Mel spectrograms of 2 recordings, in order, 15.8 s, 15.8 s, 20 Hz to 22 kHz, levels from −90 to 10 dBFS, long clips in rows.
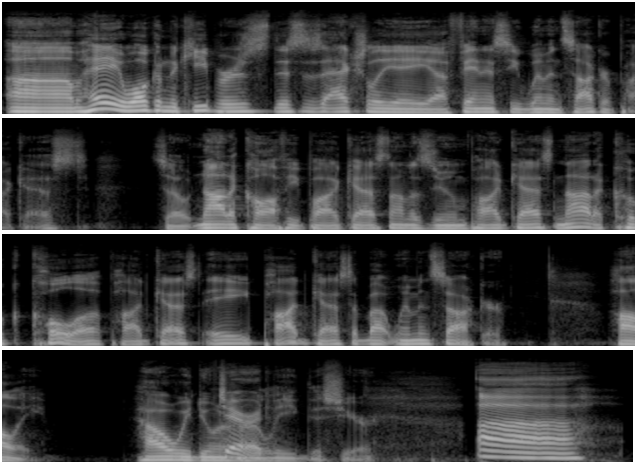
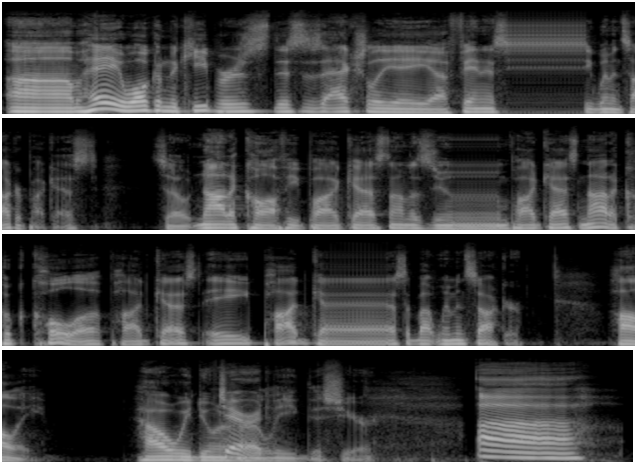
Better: first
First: none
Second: audio freezing; at 3 s, at 7 s and at 10 s

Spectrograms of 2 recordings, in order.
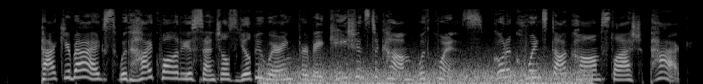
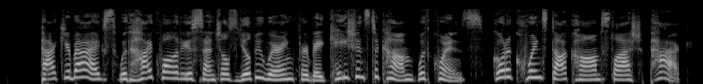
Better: second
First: wind noise on the microphone; heavy; from 2.5 to 6 s; 6 dB below the speech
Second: none

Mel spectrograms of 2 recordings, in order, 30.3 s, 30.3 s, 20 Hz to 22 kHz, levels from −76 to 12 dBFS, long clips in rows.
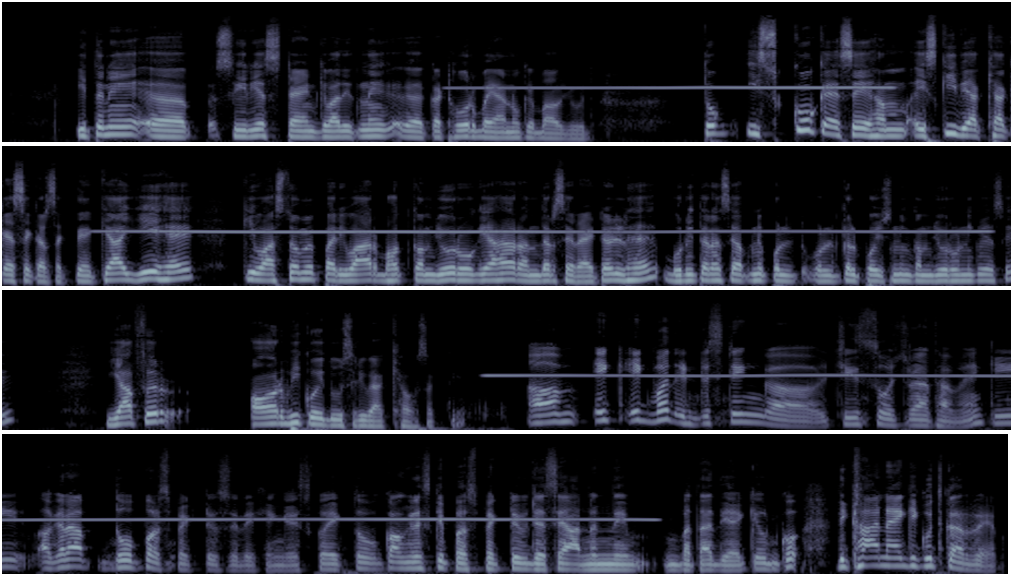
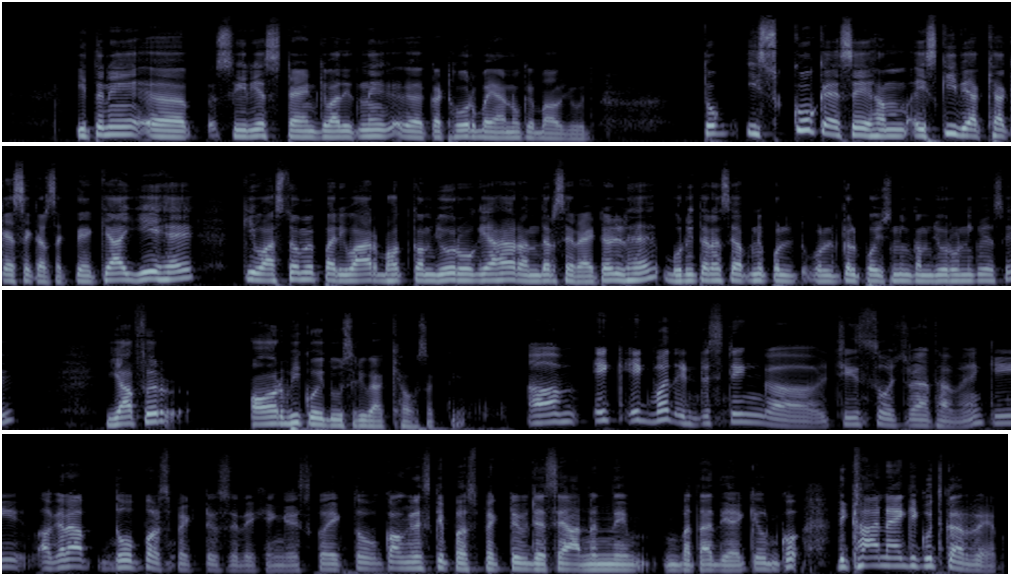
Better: second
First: high-pitched whine; loud; from 3.5 to 6.5 s, from 8 to 15 s and from 19 to 28 s; 2 kHz, 7 dB below the speech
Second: none

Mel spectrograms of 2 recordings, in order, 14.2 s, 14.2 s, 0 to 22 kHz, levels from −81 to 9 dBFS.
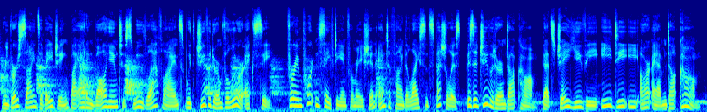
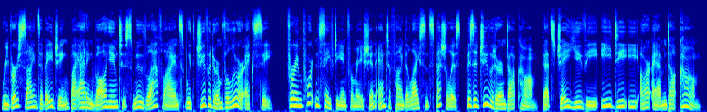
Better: second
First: animal sounds; noticeable; throughout; 10 dB below the speech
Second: none

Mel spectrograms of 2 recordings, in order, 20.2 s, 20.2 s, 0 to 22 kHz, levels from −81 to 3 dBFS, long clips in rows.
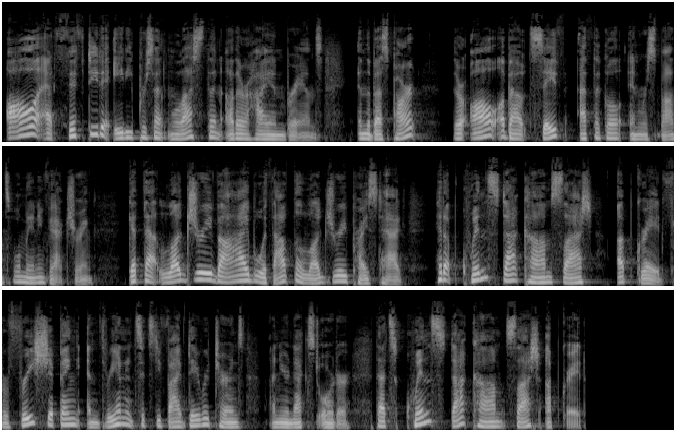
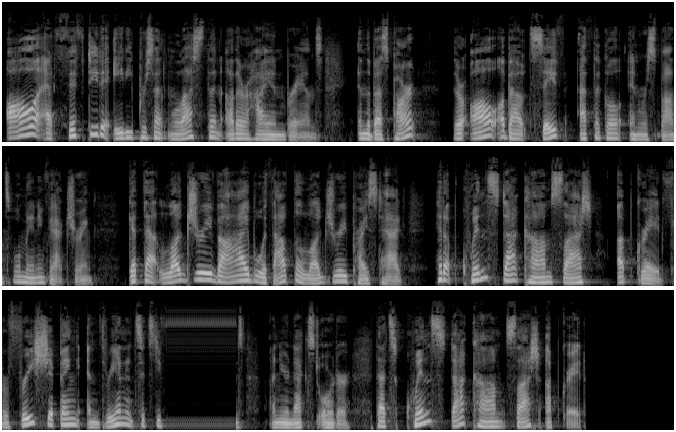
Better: first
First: none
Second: audio freezing; at 15 s for 0.5 s

